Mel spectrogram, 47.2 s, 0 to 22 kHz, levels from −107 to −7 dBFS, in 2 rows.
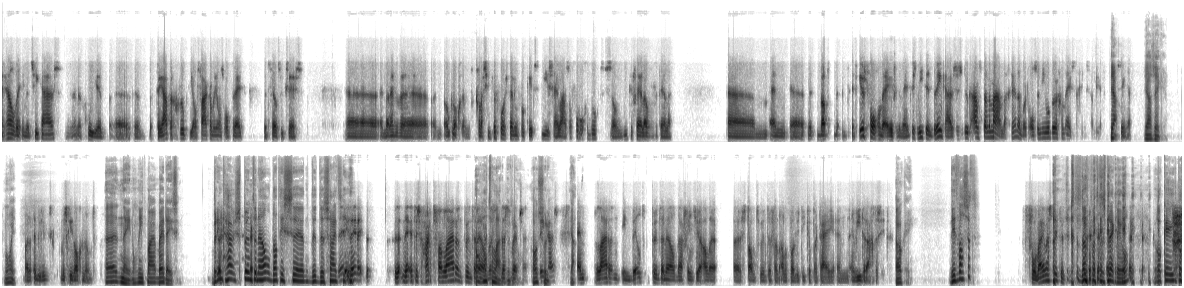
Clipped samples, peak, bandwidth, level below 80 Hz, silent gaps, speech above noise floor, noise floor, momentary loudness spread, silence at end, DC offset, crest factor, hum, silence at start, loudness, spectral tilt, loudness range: under 0.1%; 0 dBFS; 16.5 kHz; -64 dBFS; none; 64 dB; -88 dBFS; 14 LU; 0 s; under 0.1%; 24 dB; none; 0 s; -24 LUFS; -5.5 dB/octave; 7 LU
